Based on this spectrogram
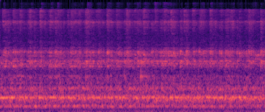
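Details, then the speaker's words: Washing machine during the spin cycle: a continuous light crackle and popping, like a popcorn popper, over a steady hum; a loose screw that probably fell in was trapped between the tub and the drum. "parecendo uma pipoqueira né"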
